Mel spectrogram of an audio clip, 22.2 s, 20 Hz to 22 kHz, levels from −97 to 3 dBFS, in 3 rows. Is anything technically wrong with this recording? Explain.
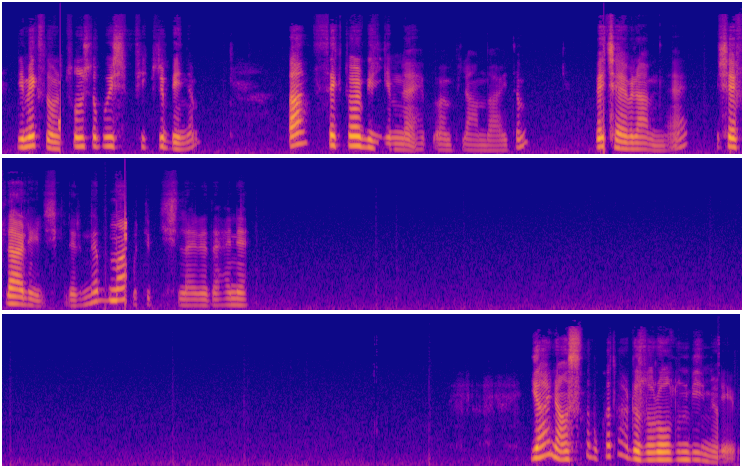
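Yes, the speech carries five short glitches from damaged data in a compressed stream, at 0.56–0.61 s, 6.00–6.04 s, 8.61–8.66 s (just before "bu tip kişilere de"), 18.51–18.56 s and 21.94–21.99 s. Corrupted bytes make the decoder misread frames and hunt for the next valid header, so each spot is a brief chirp or blip of about 45 ms.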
